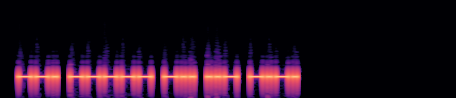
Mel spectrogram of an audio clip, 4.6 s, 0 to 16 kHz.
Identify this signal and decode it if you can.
Morse code, heard as a keyed tone, about 28 wpm, 700 Hz. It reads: G0DUC
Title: DXCC-100 Call Signs - 5 Characters - 28wpm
